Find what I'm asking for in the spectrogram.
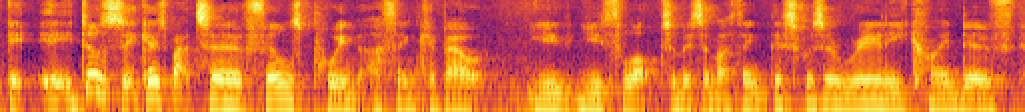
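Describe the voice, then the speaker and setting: A man's voice: mid-range voice, lively intonation, normal speed, creaky, warm tone, slight background noise. A middle-aged man with a British accent co-hosting a podcast, talking through comedy history in a reflective, hesitant, explanatory way. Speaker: podcast co-host. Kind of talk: conversational analysis of comedy history.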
